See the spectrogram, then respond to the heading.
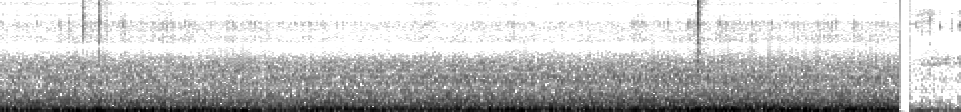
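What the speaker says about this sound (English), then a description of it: "Can y'all see that plane coming in for a landing?" A steady, distant airplane engine drone rumbles continuously as the plane comes in to land, then cuts off abruptly near the end.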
